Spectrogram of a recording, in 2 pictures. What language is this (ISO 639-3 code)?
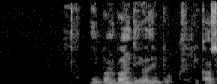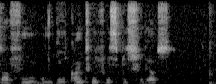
pcm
